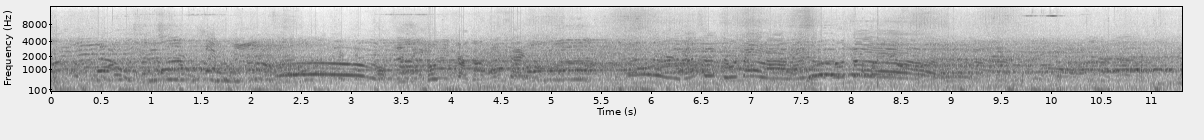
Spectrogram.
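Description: A man speaks loudly through a loudspeaker outdoors.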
